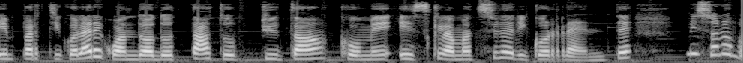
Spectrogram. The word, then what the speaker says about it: putain: Ha ah, una piccola curiosità fonetica riguardo la parola putain Dunque, putain, come dicevo prima, si scrive putain, P-U-T-A-I-N, e la parte finale, T-A-I-N, si pronuncia con questo suono che sembra una A molto nasale, quindi tin, putain.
